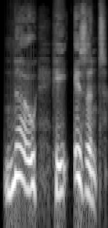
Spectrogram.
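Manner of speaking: slow, firm and loud; stronger voice. Acted. Nanny contradicts her master, slow and firm. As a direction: stand your ground, each word deliberate. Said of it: "she said in a stronger voice".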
